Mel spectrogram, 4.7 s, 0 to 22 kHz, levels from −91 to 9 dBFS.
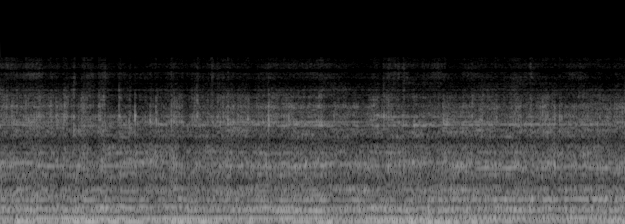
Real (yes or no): no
